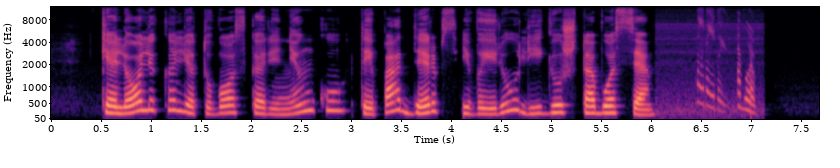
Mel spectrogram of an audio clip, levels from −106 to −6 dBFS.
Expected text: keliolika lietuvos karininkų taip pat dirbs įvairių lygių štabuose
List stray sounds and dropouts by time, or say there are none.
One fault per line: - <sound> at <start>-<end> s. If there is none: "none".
- chirp at 6.4-7.1 s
